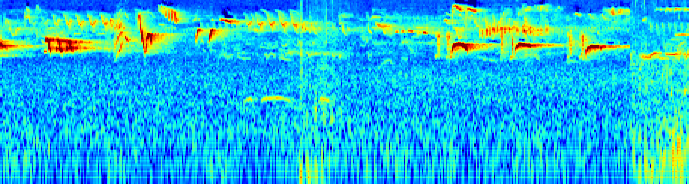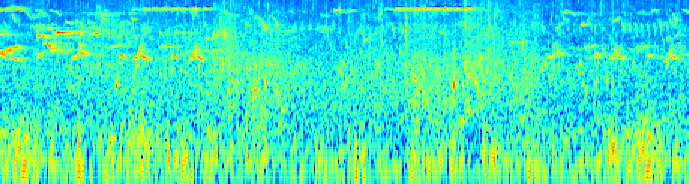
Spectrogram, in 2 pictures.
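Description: Songbirds singing in short, repeated chirping phrases for about the first eight seconds. The song then gives way to a quieter steady outdoor background with only faint, scattered bird calls.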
